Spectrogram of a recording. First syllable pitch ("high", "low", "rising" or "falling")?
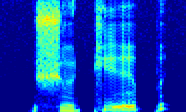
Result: low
